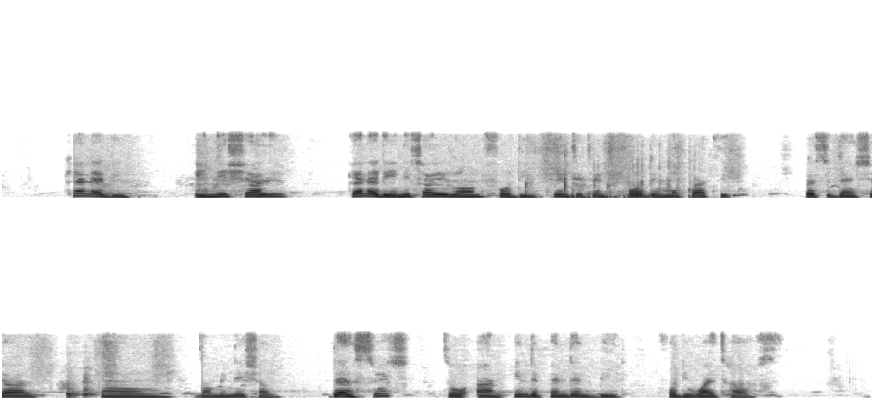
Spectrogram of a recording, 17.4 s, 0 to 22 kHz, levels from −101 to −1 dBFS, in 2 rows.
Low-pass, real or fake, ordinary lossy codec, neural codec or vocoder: 7.2 kHz; real; none; none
